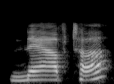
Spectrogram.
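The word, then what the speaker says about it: NAVTA: is one that you do need to know nafta is how we pronounce it n a VTA the National Association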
